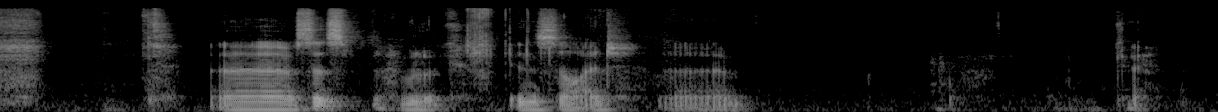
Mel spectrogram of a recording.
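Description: A banana peel tears as it is pulled back.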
